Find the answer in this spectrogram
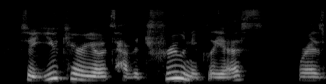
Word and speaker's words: eukaryotes: outside the nucleus so you can remember that U rhymes with true so ukar have a true nucleus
